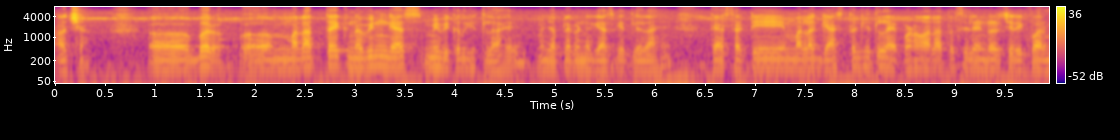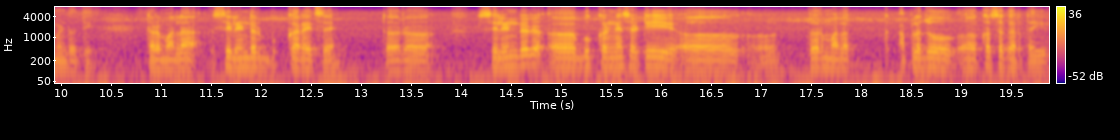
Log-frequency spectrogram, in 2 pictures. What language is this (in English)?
Marathi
